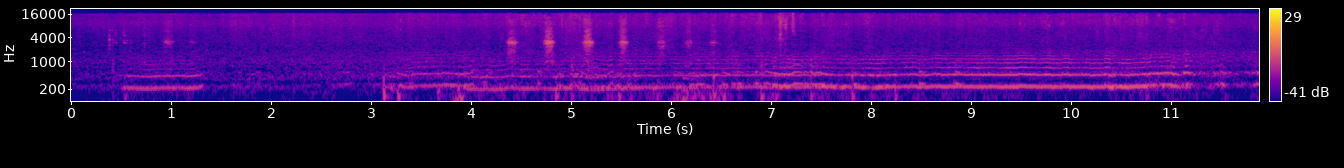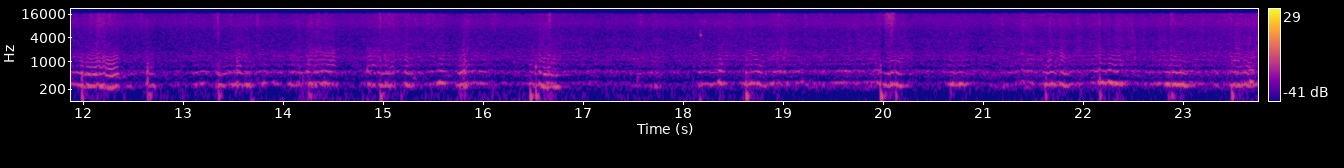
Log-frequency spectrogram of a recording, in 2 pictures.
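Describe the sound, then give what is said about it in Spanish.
Honeybees buzzing at an apiary in Orinda, a continuous loud humming drone from many insects that holds steady at first, then turns more uneven and pulsing in the second half. “Frida Saldívar que está rete bonito, el, el audio del apiario en Orinda”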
